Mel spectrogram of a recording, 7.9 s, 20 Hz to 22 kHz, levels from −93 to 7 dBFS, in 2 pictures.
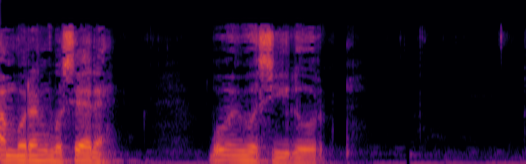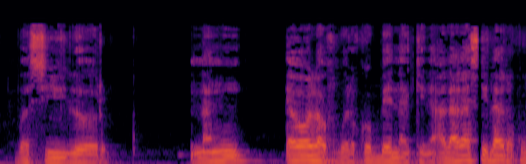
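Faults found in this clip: Low-delay AAC compression, whole clip: speech sounds rough and grainy, with noise filling the gaps between harmonics and a top end that sounds thin and a bit synthetic. Likely AAC-ELD, the call-style low-delay codec, at a rate that fits around 32 kbps. Its short frames don't resolve pitch harmonics well, and at that rate the damage is plainly audible.

AAC frame loss with muting, 3.03 to 3.08 s: a soft-edged gap of about 40 ms where the sound fades out and back in. Lost frames were zeroed by the decoder, and the overlapping windows smoothed the edges.

AAC frame loss with muting, 7.51 to 7.56 s: the same thing, a roughly 40 ms faded dropout, about two frames' worth.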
